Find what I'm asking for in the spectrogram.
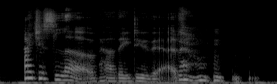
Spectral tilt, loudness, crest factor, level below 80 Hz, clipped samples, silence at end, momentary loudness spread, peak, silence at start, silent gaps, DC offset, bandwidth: -3.5 dB/octave; -39 LUFS; 18 dB; -52 dBFS; under 0.1%; 0 s; 10 LU; -22 dBFS; 0 s; none; under 0.1%; 16 kHz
